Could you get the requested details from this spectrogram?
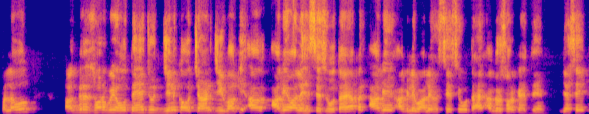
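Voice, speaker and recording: A woman's voice: medium pitch, fast talker. Hindi teacher woman quizzing herself. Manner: explains step by step, asks and answers her own questions, repeats terms. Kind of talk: online exam-prep grammar lesson.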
